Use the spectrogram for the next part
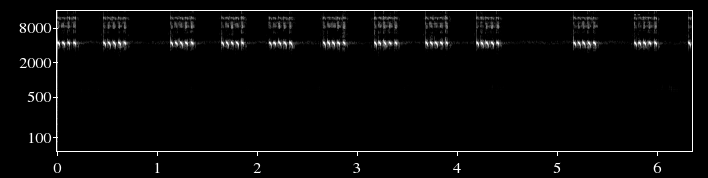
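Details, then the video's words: Cricket chirping in short bursts of about four rapid pulses each, high and ringing, roughly two bursts per second with occasional brief pauses; a faint steady high tone continues between bursts, otherwise quiet background. "Som de grilo"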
